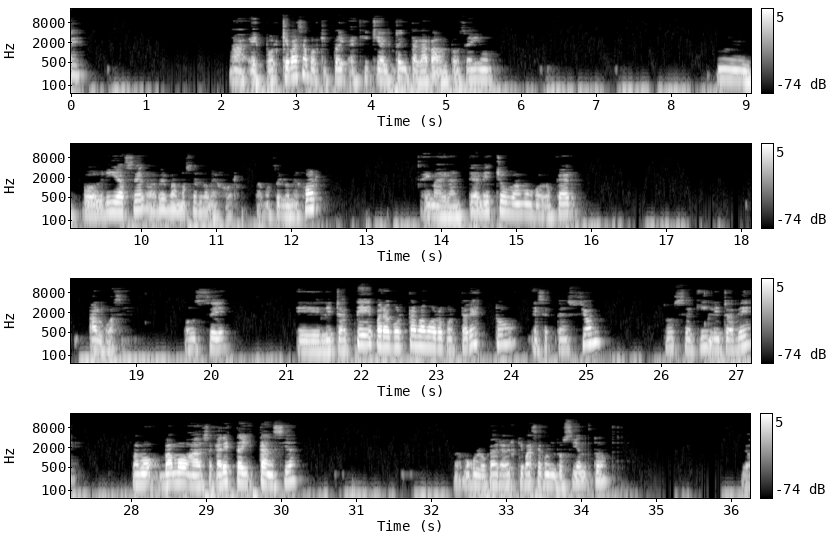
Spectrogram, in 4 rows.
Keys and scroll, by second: 4.6 BackSpace, 10.9 BackSpace, 19.0 Escape, 21.8 t, 26.1 Escape, 26.5 d, 32.8-33.8 typing, 34.0 Return.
